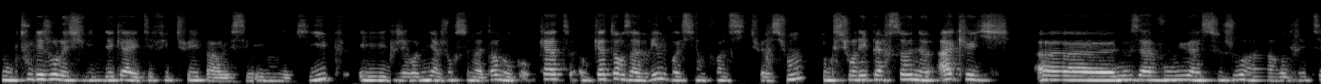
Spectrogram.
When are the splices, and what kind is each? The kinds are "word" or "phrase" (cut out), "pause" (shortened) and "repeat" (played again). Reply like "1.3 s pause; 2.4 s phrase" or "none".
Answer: 2.5 s phrase; 3.9 s word; 8.1 s pause; 10.2 s pause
